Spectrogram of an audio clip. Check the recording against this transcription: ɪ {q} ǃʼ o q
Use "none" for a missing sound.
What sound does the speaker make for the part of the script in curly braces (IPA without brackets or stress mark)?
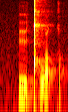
none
